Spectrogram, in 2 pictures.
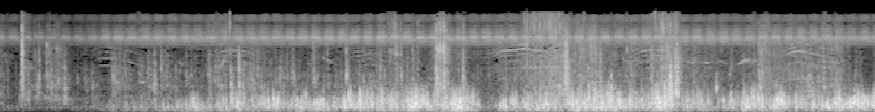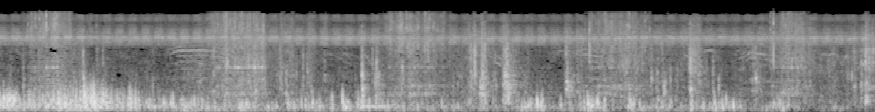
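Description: Seaweed being stripped by hand from its rope, the rope pulled through a small hole in a wooden post: a rustling, scraping noise that is loudest through the middle, with scattered sharp clicks.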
